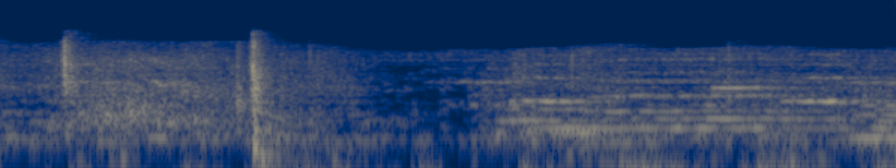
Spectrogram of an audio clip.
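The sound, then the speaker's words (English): A door is eased shut by someone on their way out, with two soft clicks about a second apart, then a brief hush before gentle background music comes in. “On my way out, I'll close it easy.”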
